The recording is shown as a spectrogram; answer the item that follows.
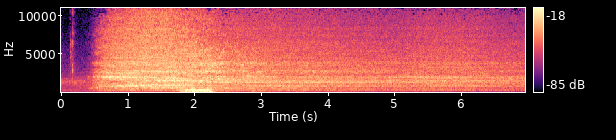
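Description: A hair dryer switches on with a click, then blows a steady, close, breathy rush of air that stays fairly loud and even. A short low thump comes early on. It is used to dry a wet Guillows Nieuport model plane.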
